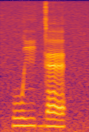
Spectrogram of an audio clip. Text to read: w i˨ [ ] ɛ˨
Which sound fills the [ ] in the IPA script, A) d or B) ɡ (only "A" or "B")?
B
